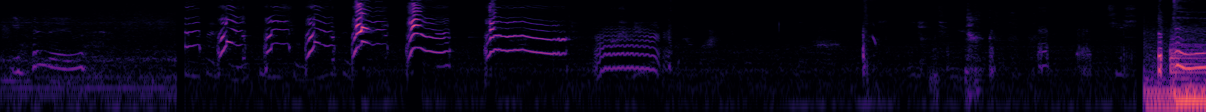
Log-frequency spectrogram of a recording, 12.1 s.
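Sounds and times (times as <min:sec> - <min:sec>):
puppy yipping: 0:01.8 - 0:06.8
puppy howling: 0:01.9 - 0:06.7.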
